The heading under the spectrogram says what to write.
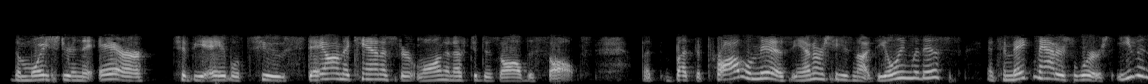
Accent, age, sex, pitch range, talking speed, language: American, 50-69, female, 195-285 Hz, 195 wpm, English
